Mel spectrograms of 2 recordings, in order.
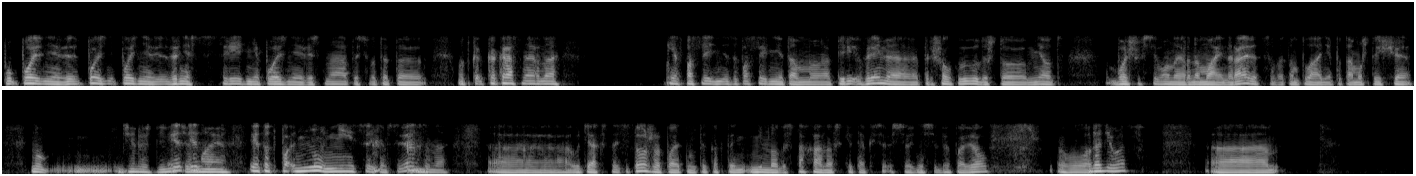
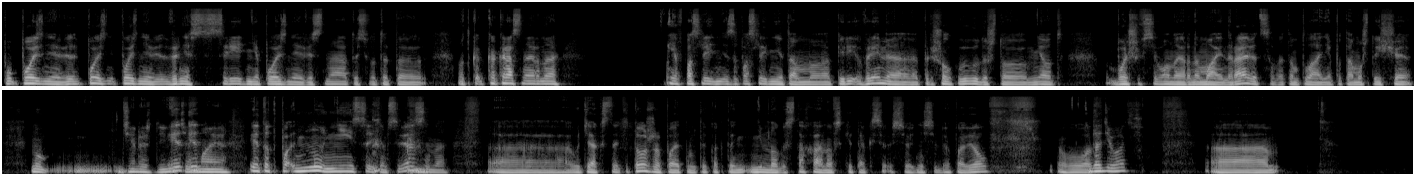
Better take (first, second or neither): second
